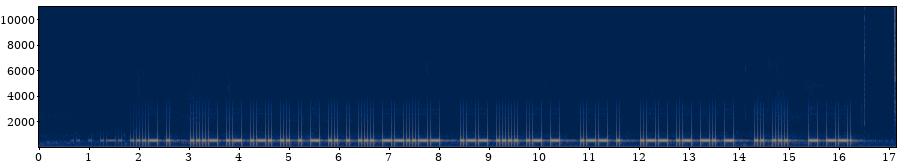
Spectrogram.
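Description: Morse code sent as a single beeping tone, short and long pulses keyed on and off in groups, faint at first and full volume from about three seconds in. The message it spells is a Norwegian farmer's: "we do not need museums to conserve varieties, what we need to do is plant them."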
